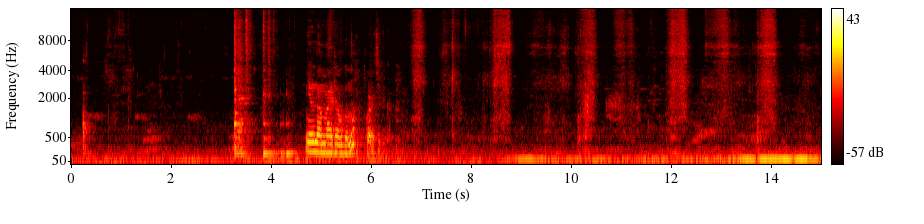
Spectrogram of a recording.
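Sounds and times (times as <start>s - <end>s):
hands kneading dough: 4.8s - 15.0s.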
